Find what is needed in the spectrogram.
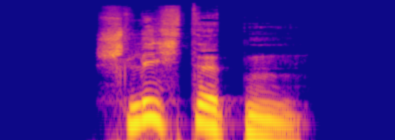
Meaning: inflection of schlichten: 1. first/third-person plural preterite 2. first/third-person plural subjunctive II
- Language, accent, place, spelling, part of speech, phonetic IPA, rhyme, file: German, Germany, Berlin, schlichteten, verb, [ˈʃlɪçtətn̩], -ɪçtətn̩, De-schlichteten.ogg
